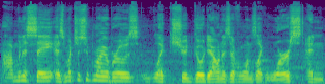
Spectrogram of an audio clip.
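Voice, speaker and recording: Male co-host, clearly high voice, emphatic casual storyteller, slight noise in the recording. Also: steady tone, moderate pace. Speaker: podcast co-host. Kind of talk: casual film and game discussion.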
